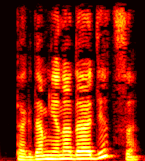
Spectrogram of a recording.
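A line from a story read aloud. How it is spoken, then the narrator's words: Laughing. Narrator (Russian): он засмеялся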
